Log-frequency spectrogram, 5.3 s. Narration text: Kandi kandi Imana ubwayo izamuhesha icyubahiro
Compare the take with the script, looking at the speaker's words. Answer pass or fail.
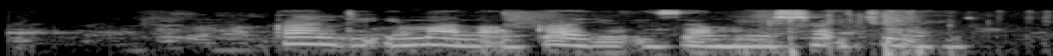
fail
